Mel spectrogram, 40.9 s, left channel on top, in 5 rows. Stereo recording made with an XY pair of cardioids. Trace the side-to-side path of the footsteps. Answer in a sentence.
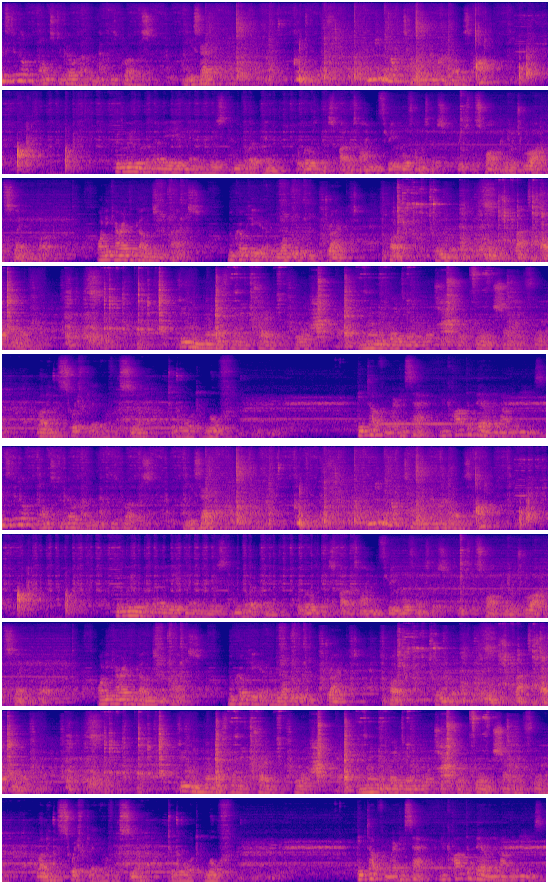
In this clip you hear the footsteps travel towards the left.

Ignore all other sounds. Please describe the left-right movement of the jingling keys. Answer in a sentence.
You can hear the jingling keys move to the right.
